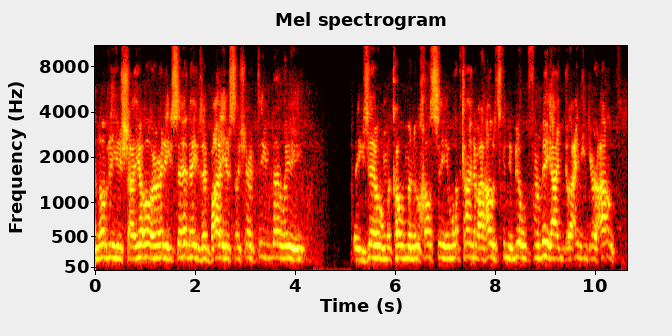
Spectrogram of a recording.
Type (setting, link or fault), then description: link, video call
